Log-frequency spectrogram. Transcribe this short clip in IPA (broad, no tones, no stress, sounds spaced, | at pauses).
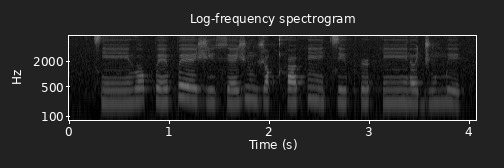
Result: t͡s ẽː ð ɔ p ɛ p ɛː ʒ e x ɛ ʒ ũ ʒ u qʰ u h ẽː t͡s e pʰ ə˞ h ẽː ɾ ʌ d͡ʒ ũ m e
